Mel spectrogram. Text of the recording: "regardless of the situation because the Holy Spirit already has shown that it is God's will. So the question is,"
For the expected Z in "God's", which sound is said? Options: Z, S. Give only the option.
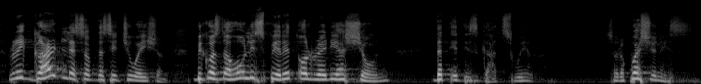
S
